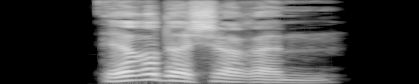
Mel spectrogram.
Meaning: strong dative masculine/neuter singular comparative degree of irdisch
- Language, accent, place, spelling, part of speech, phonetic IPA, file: German, Germany, Berlin, irdischerem, adjective, [ˈɪʁdɪʃəʁəm], De-irdischerem.ogg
